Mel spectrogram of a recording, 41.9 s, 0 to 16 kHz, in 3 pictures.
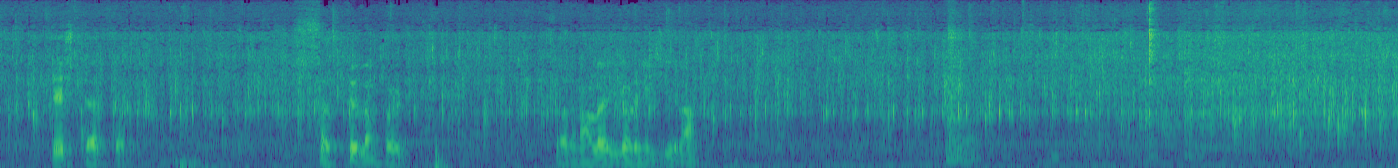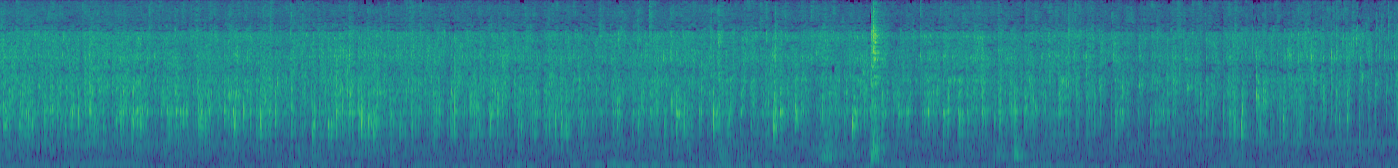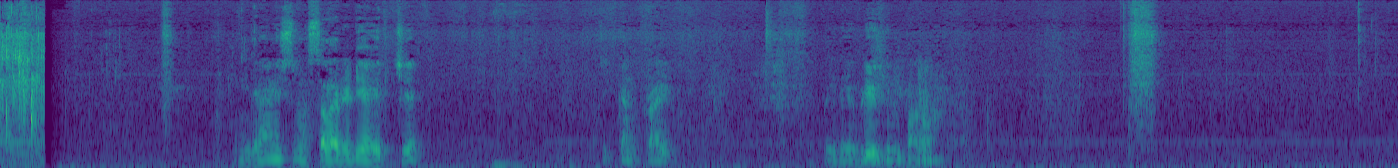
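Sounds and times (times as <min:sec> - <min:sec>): chicken deep-frying in oil: 0:00.0 - 0:28.4.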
